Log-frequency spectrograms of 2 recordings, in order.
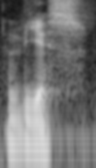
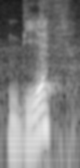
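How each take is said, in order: First: The z is said like English s. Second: The z is said like English th. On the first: "with seseo" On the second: "So now differentiation"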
